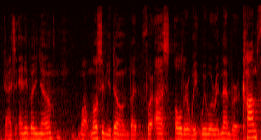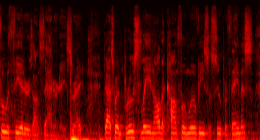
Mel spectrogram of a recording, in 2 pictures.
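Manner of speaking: normal talking voice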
